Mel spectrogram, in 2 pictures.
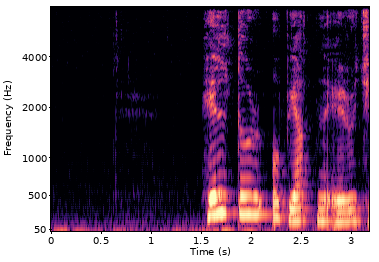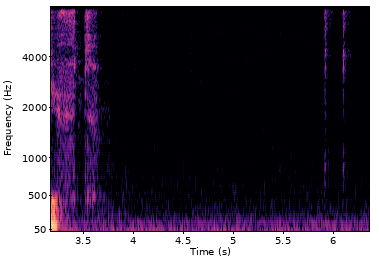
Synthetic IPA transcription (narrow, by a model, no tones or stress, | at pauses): hɪlt̪ʊɹoːbjɑt̪nə̰ʔɛːɹʊt͡ɕɪft̪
